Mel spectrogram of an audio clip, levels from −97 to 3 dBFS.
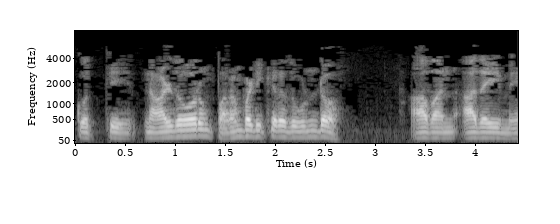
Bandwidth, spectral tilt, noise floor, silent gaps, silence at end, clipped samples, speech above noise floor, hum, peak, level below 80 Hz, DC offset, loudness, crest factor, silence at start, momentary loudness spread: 5.2 kHz; -11.5 dB/octave; -62 dBFS; none; 0 s; under 0.1%; 43 dB; none; -4 dBFS; -58 dBFS; under 0.1%; -20 LUFS; 16 dB; 0.05 s; 10 LU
